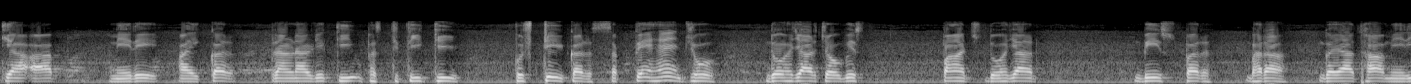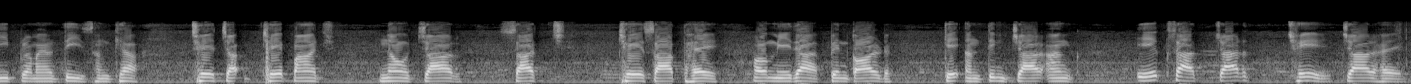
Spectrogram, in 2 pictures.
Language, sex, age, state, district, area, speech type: Hindi, male, 30-45, Uttar Pradesh, Sitapur, rural, read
